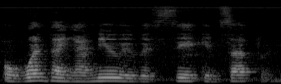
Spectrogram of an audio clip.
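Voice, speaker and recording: An older man talking reflectively and casually, halting and repeating his words. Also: fairly high pitch, steady tone. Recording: echoey room, faint background noise.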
